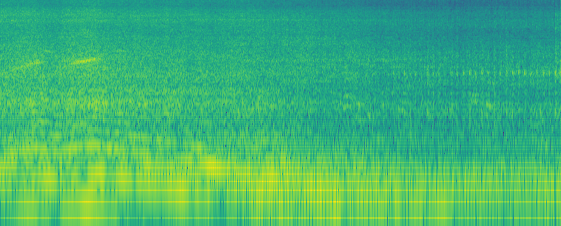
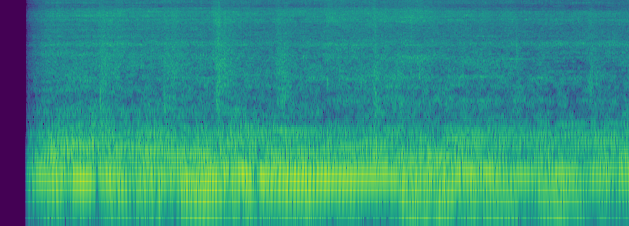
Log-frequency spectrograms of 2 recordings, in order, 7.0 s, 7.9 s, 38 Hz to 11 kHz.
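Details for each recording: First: Honda Vario 125 FI after fixing the clogged, dirty injector, fuel pump pressure steady at 40: engine picks up cleanly on each throttle blip, pitch rising and falling smoothly without stumbling; revs freely, bogging cured. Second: Honda Vario 125 FI scooter that won't rev: low, flat engine drone never climbing in pitch whether throttle is snapped or opened slowly, RPM won't rise; cause found to be a clogged, dirty fuel injector.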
